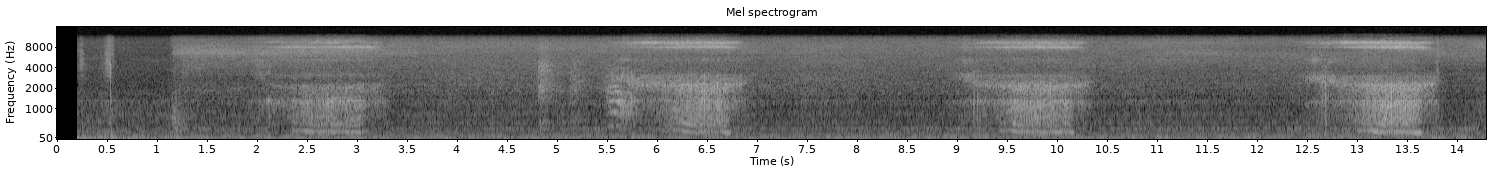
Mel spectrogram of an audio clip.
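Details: Female heard loudly snoring at bedtime: harsh, rasping snores about every 3.5 seconds, roughly 17 a minute, over steady room hum.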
